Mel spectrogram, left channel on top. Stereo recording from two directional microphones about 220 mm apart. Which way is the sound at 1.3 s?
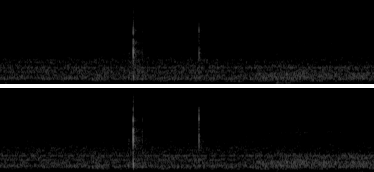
20° right (ahead or behind).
